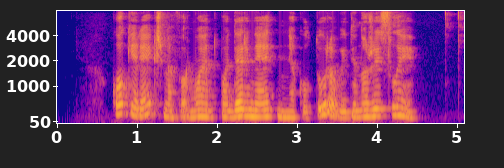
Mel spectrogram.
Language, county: Lithuanian, Vilnius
